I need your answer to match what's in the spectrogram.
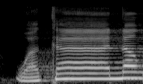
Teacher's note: lam pada lafaz Allah dibunyikan secara tafkhim karena huruf sebelumnya berbaris fathah maka dibacanya tebal pangkal lidah naikkan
